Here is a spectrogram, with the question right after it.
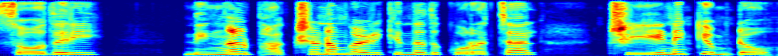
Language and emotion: Malayalam, fearful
